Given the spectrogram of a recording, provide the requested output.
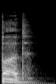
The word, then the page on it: bud: British English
